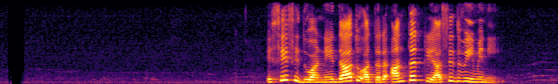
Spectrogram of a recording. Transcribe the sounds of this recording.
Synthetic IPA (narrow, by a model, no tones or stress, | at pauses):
eseːsid̪uʋanːeːd̪aːt̪uɐt̪əɾəʔant̪əɾkijaːsid̪uʋiːmenḭː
